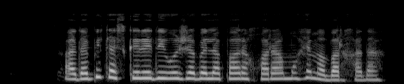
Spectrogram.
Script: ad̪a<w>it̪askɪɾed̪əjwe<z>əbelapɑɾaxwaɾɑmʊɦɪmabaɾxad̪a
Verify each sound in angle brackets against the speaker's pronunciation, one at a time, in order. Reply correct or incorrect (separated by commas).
incorrect, incorrect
